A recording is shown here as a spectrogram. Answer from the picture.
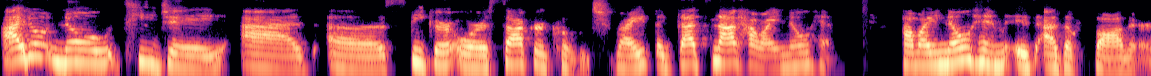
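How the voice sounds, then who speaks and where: A woman with an unremarkable speaking voice talks at a fairly slow pace. Her pitch is fairly high, with ordinary variation. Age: 40s. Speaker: interview show host. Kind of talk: interview.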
